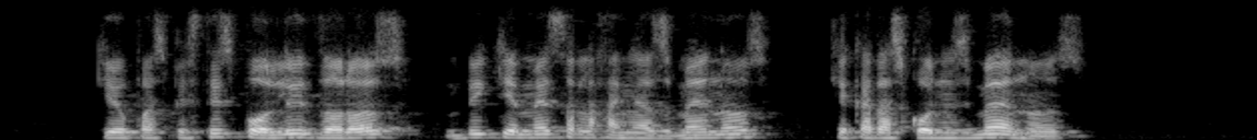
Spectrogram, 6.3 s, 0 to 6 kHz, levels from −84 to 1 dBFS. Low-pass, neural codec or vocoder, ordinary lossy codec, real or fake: 5.4 kHz; none; Opus, 32 kbps; real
